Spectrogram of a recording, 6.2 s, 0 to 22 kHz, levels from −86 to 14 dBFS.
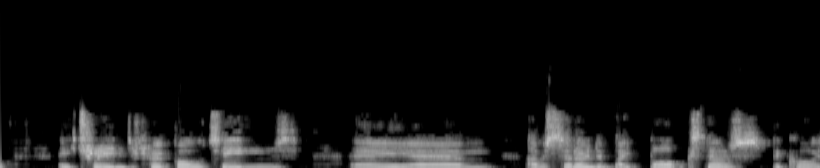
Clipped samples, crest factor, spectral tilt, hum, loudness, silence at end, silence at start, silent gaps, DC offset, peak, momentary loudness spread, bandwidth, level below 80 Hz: under 0.1%; 16 dB; -3 dB/octave; none; -16 LUFS; 0 s; 0 s; none; under 0.1%; -2 dBFS; 12 LU; 8.4 kHz; -58 dBFS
